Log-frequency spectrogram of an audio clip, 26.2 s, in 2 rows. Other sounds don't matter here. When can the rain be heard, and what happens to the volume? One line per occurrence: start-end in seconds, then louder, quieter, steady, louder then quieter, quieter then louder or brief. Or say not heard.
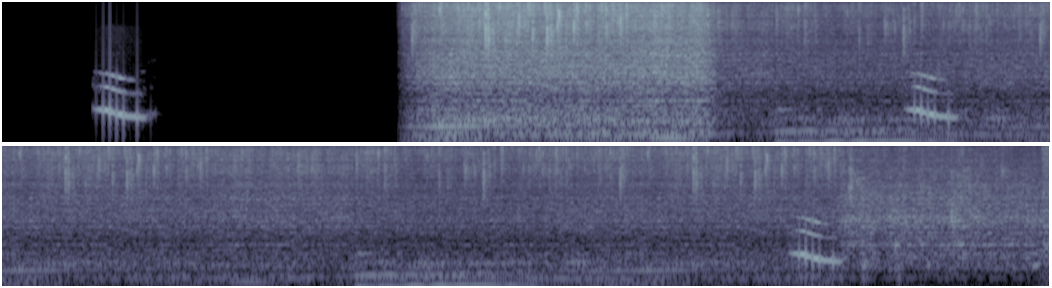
5.0-26.1 quieter.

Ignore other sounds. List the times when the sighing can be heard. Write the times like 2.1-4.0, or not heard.
1.1-1.9, 11.3-12.1, 22.9-23.8.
